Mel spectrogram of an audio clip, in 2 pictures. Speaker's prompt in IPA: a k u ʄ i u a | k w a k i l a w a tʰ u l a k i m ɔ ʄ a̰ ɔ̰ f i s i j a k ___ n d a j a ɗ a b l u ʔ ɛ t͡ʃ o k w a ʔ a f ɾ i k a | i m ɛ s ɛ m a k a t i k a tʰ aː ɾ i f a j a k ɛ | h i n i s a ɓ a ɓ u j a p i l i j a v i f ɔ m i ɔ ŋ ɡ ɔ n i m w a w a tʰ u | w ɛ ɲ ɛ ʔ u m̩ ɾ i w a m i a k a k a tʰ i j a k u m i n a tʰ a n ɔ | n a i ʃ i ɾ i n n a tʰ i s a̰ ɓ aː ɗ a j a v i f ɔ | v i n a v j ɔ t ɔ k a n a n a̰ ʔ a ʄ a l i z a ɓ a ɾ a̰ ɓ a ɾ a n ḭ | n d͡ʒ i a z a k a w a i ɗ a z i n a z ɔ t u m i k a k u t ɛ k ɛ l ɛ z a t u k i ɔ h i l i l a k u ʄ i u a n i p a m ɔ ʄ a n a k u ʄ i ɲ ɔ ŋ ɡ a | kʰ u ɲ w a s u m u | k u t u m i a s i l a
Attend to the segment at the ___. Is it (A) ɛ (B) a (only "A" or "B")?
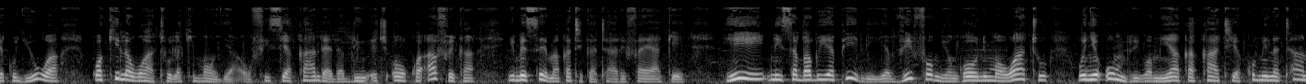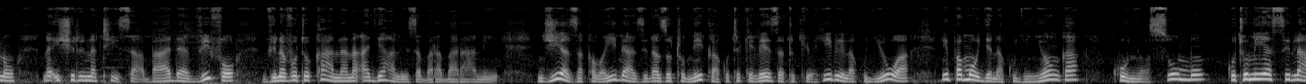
B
